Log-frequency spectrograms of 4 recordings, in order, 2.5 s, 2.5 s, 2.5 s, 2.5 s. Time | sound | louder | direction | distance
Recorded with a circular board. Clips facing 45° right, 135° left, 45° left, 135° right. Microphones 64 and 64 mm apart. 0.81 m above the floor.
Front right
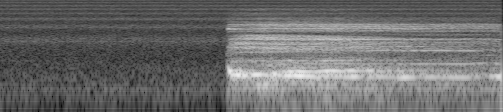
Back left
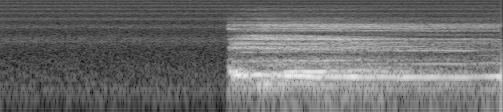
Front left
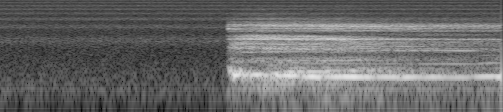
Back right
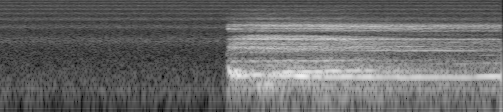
1.1 | breathing | back left 1 dB, back right 2 dB | 75° right | 5 m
